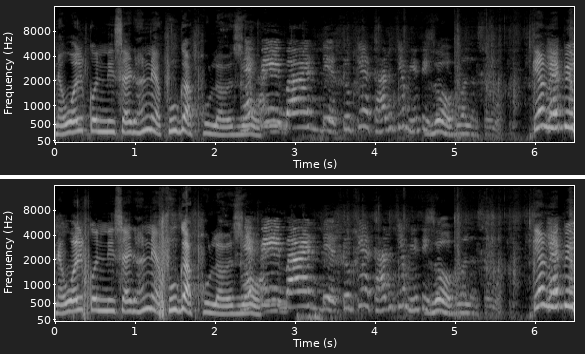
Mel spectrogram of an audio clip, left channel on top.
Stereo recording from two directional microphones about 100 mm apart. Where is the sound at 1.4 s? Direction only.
15° right (ahead or behind).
